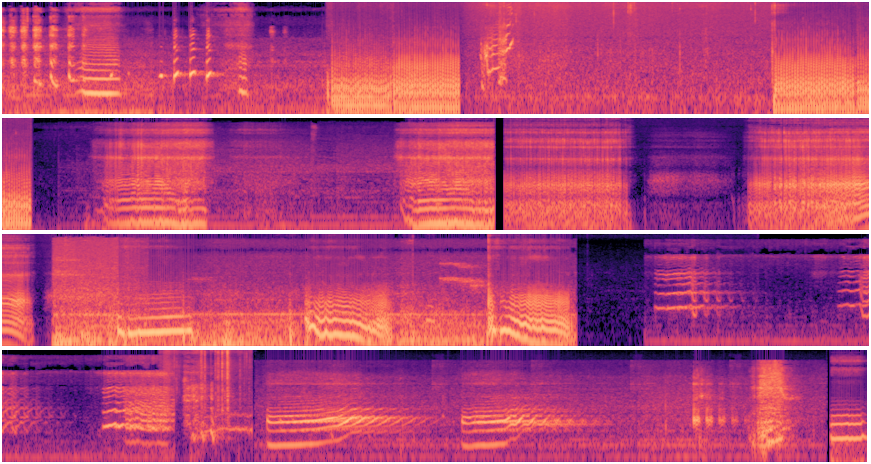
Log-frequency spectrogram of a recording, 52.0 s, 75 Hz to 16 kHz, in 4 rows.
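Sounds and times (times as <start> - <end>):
cat snoring: 4.9 - 6.9, 11.6 - 13.5, 14.4 - 17.1, 18.9 - 23.5, 24.1 - 26.5, 33.3 - 34.6
high wavering squeak: 32.4 - 33.3.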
